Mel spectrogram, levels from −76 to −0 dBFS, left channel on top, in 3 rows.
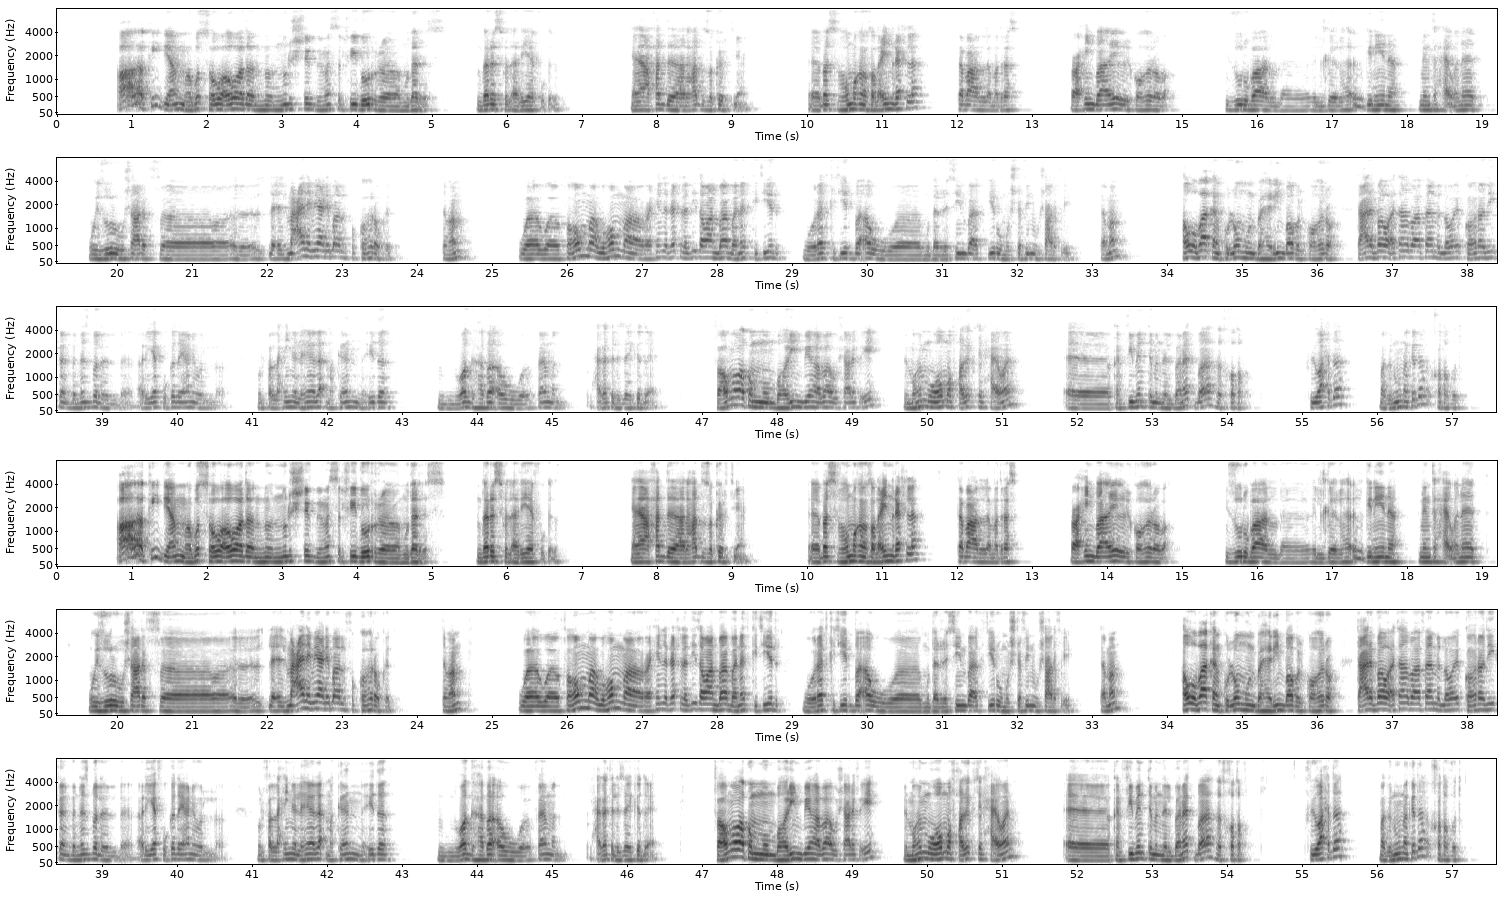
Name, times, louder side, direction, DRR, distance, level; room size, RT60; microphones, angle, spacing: voice 1, 0.8-5.2 5.6-6.7 7.6-9.2 10.0-11.5 12.0-12.8 13.5-14.8 15.6-19.0 19.6-23.7 24.3-24.6 25.4-28.8 29.1-32.7 33.1-33.4 34.2-36.3 36.5-40.6 41.1-42.9 43.5-45.2 45.5-46.4 47.2-49.3 49.7-51.2 51.8-54.3 55.1-55.6 56.0-57.1, right 6 dB, 65° right, 0.4 m, -27 dB
7.1 x 6.7 x 4.1 m
head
